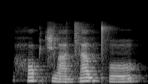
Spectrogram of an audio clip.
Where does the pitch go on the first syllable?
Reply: high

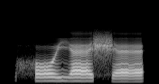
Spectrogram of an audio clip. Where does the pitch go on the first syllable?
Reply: high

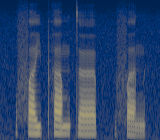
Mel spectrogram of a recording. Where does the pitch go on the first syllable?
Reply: high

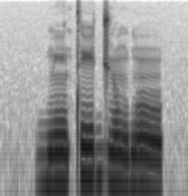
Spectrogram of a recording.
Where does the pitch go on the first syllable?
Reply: low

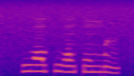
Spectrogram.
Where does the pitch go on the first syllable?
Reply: high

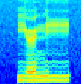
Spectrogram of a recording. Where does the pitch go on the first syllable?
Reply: low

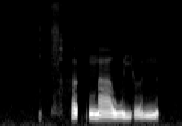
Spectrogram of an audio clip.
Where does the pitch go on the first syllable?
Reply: high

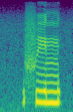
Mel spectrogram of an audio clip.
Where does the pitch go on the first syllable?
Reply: high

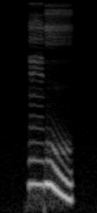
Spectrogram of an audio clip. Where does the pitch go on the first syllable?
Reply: falling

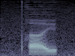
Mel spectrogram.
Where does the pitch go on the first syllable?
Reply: low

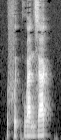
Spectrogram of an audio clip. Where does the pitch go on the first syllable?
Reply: low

